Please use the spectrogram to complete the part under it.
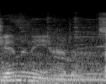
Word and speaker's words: Gemini Adams: because you were introduced to me as Gemini Adams.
